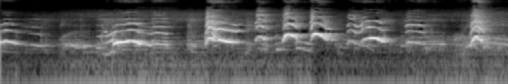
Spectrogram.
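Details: Female rescued Chihuahua, adopted at two years old, singing along to the song Monster Mash, which she sometimes starts herself; wavering, rising and falling howls in short bursts over faint background music.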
